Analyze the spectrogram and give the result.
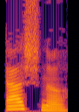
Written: ashna

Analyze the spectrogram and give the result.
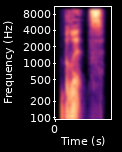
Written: blitz

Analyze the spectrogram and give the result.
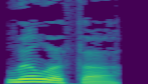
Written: lilitha

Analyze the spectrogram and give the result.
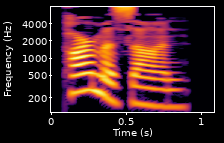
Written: parmesan

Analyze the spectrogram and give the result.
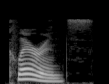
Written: clarance

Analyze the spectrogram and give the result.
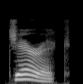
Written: jerick

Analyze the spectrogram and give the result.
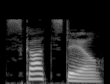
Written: scottsdale

